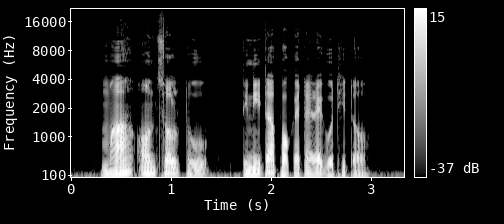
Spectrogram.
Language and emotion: Assamese, neutral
